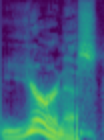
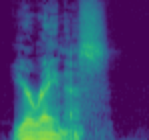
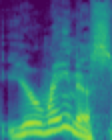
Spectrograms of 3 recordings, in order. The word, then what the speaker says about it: Uranus: If you poll astronomers, they will almost universally tell you that the name of the seventh planet is Uranus. Likewise, if you check various dictionaries and pronunciation guides, they will also confirm that Uranus is how the planet is pronounced. Therefore, for the remainder of this episode, that is what I will be calling it, even though I know many of you probably pronounce it Uranus. The Uranus pronunciation, of course, generates tons of giggles and puns.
